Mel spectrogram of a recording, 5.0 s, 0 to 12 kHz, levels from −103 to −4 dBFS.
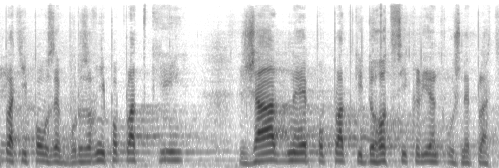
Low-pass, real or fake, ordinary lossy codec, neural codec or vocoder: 10.8 kHz; fake; MP3, 96 kbps; vocoder, 44.1 kHz, 128 mel bands, Pupu-Vocoder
